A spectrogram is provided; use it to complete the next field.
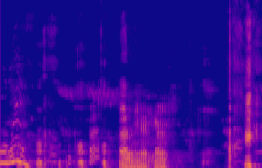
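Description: A pig oinks and squeals, a rapid run of short grunts followed by a longer, rough snorting grunt, then a few more sharp squeals after a brief pause.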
